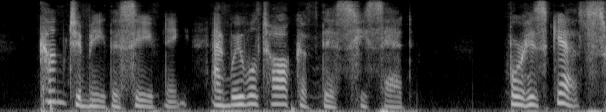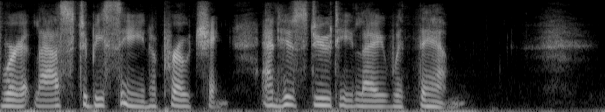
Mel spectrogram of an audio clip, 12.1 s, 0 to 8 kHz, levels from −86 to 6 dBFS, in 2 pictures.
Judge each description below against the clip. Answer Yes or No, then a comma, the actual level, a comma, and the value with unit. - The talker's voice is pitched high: No, medium, 170 Hz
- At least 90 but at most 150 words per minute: Yes, average, 145 wpm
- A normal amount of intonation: Yes, average, 4.2 semitones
